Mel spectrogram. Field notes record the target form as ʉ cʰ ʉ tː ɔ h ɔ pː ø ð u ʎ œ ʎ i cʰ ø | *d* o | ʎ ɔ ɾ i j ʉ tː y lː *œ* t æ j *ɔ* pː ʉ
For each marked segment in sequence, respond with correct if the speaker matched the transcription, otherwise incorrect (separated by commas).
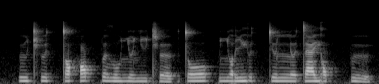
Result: incorrect, incorrect, correct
